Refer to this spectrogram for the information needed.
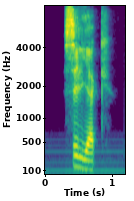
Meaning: celiac
- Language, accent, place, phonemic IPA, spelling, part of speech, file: French, France, Lyon, /se.ljak/, cœliaque, adjective, LL-Q150 (fra)-cœliaque.wav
